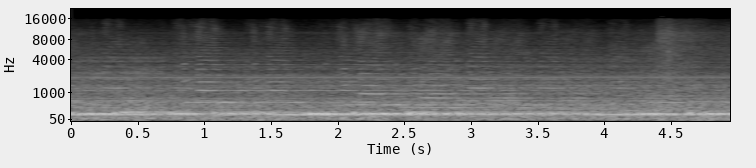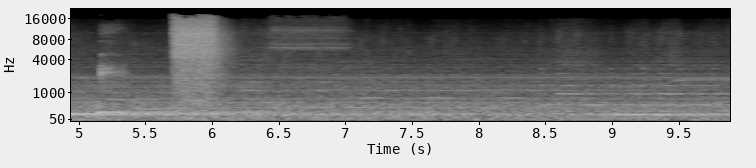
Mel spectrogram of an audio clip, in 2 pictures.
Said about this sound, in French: À l'intersection des trois allées principales, la grande fontaine m'offre son glouglou rassurant.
